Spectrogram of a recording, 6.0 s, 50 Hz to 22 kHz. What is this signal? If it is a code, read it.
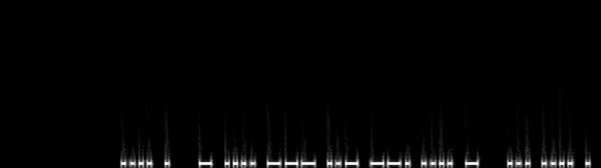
Morse code, heard as a keyed tone, about 28 wpm, 700 Hz. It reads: HE THOUGHT SHE
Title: Sentences from Top 1000 Words - Review Part 1 - 28wpm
